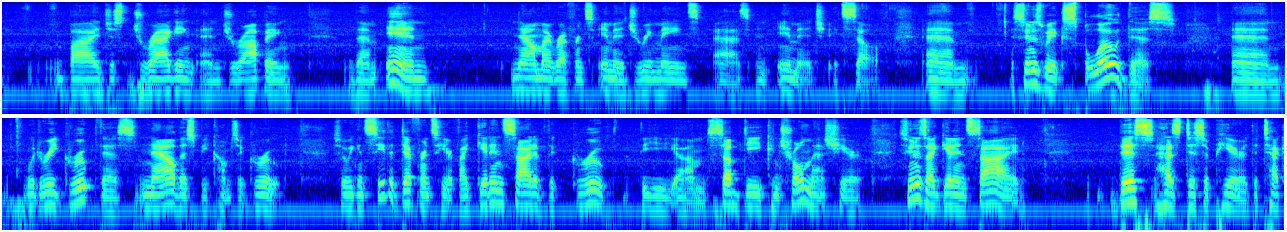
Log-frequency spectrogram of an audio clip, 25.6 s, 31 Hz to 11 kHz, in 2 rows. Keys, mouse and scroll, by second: 0.1-0.9 scroll up 2, 1.2 alt+Tab, 2.2-4.4 drag, 5.5 click, 6.2 space, 6.6 click, 8.7 middle click, 9.1 middle click, 9.5 scroll up 1, 9.6 middle click, 10.1 scroll up 1, 10.8 middle click, 11.3 x, 12.5 click, 12.5 space, 12.6 click, 13.2 shift+g, 14.4 shift+middle click, 16.7 scroll up 1, 16.8 middle click, 17.4 click, 17.7 shift+g, 18.0 shift+middle click, 21.3 click.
